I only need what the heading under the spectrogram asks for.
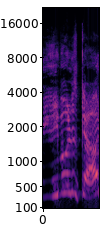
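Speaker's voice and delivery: high, loud over-the-top shriek.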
